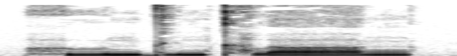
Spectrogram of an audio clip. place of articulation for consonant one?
glottal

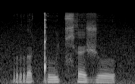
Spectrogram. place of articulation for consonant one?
alveolar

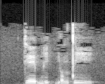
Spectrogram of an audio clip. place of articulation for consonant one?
velar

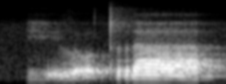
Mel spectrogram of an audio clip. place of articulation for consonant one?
glottal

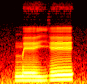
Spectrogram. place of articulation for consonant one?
labial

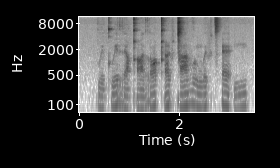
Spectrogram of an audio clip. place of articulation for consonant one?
velar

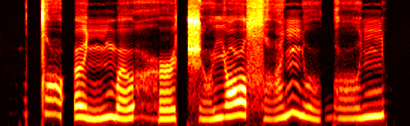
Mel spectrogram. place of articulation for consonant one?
alveolar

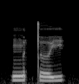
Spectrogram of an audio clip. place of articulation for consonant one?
velar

